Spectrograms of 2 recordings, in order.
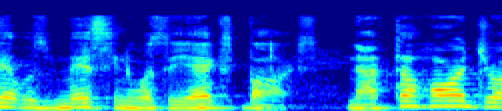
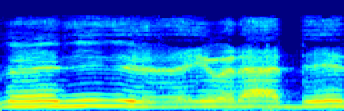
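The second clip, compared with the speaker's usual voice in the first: mock sloppy, tipsy, creaky, slurred drunk voice; 3 semitones higher than usual. Retelling a blackjack player who snuck a chip, imitating a drunk voice. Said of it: "in that drunk voice".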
